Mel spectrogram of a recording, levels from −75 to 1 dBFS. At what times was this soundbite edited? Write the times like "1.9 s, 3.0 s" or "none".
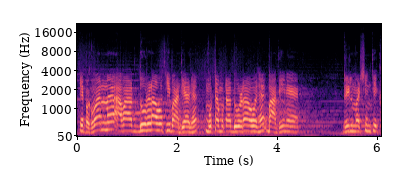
none

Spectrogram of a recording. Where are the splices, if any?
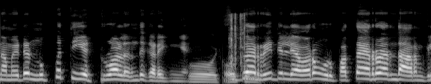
2.2 s

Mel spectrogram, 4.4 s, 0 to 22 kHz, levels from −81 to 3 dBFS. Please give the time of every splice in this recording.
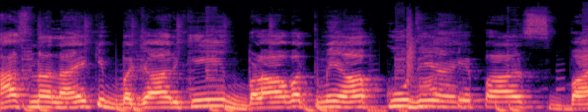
3.5 s

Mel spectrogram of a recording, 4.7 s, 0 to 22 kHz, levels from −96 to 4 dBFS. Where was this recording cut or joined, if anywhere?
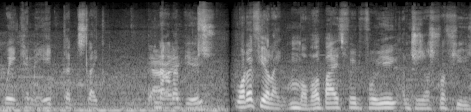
2.3 s

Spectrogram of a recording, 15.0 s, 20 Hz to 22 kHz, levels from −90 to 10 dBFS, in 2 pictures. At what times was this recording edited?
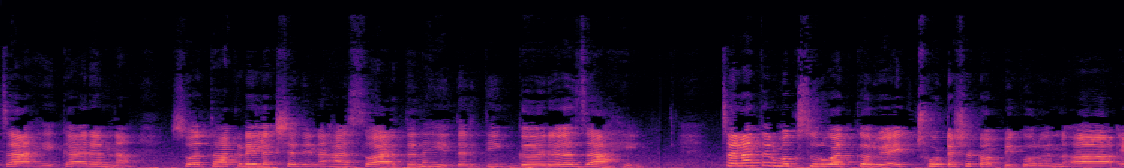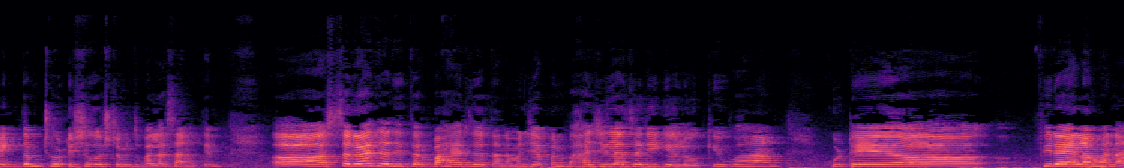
none

